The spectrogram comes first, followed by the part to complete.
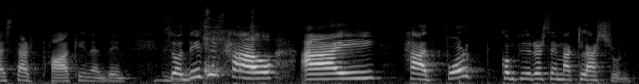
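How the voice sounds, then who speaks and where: A woman's voice: mid-range voice, fairly bright tone. A woman teacher presenting at a conference. She explains her classroom activities step by step and switches between English and Spanish.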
